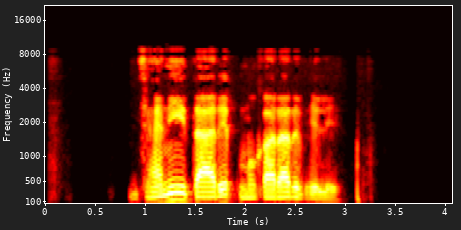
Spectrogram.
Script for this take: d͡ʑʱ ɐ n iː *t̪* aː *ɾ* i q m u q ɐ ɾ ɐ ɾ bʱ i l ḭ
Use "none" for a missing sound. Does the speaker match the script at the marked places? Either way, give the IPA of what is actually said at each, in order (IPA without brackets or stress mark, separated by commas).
t̪, ɾ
